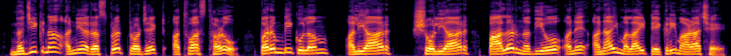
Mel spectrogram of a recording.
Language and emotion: Gujarati, neutral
